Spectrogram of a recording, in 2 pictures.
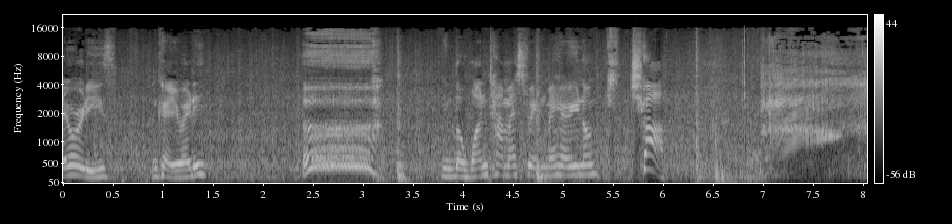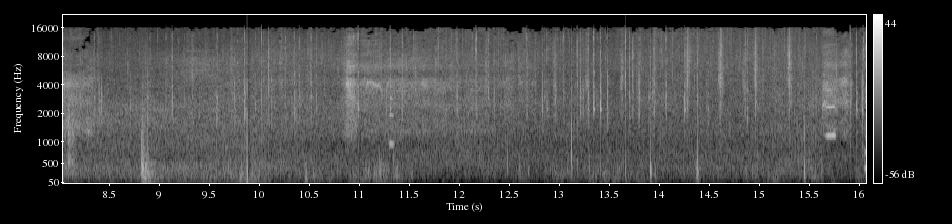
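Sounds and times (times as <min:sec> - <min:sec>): heavy rain falling: 0:00.0 - 0:16.0
raindrops ticking on microphone: 0:00.0 - 0:16.0
woman screaming: 0:02.4 - 0:03.2.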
